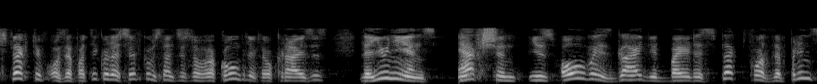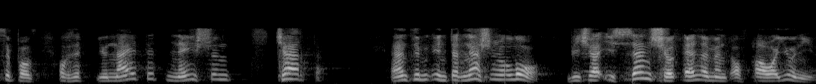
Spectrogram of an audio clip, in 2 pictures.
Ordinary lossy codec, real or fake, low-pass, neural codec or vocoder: AAC, 32 kbps; real; 5.4 kHz; none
